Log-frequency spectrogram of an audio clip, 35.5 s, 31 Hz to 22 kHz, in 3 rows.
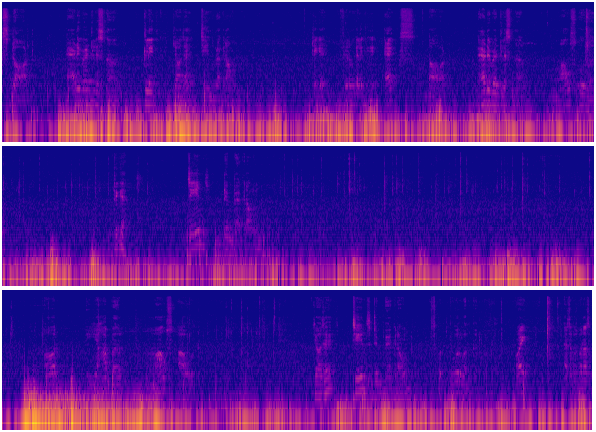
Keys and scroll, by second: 23.8 ctrl+c, 24.6 ctrl+v, 33.4 ctrl+s.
